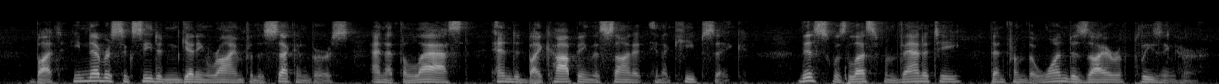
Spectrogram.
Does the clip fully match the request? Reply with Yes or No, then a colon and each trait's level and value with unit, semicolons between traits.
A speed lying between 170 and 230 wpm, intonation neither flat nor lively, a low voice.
Yes: average, 175 wpm; average, 3.9 semitones; low, 110 Hz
